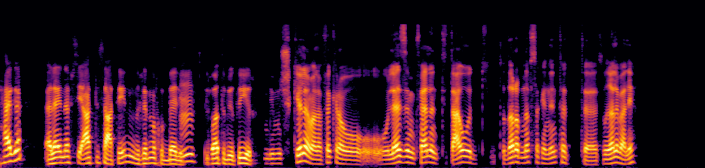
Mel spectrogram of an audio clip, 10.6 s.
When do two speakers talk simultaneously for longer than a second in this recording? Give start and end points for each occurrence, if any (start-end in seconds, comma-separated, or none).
none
